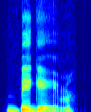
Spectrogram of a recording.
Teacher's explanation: just say one long G.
